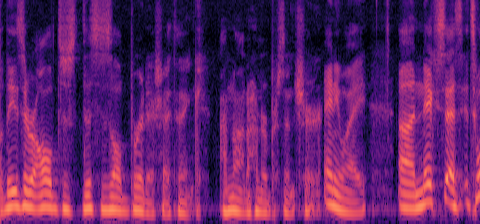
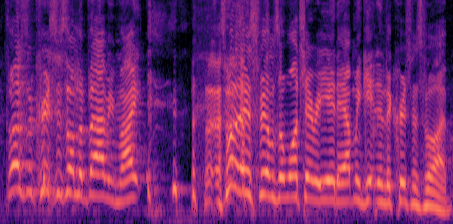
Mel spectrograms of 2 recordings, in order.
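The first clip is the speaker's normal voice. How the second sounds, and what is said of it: Put-on Australian accent. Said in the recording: “If he's from Australia, you have to do the accent.”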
